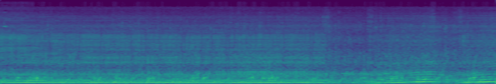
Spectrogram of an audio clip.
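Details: Outboard on an abandoned jon boat, sat over winter and unknown if it ran, first start attempt in water: steady low drone dipping then climbing smoothly as throttle opens, no stumble or miss; runs better than expected.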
